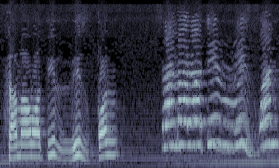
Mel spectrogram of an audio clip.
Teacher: تنوین کی وجہ سے ایک زیر پڑی جائے گی اور صرف را ہوگا، یہاں نون کی آواز نہیں آئے گی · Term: ادغام بغیر غنہ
